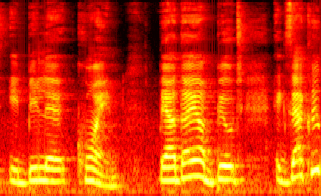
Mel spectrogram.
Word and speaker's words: ibilecoin: a little bit easier but the proper pronunciation i've watched videos is ebile coin now they are built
